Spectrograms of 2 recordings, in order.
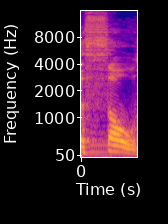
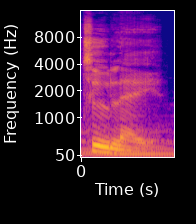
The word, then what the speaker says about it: Thule: secret society within germany called the thol society sometimes alternatively pronounced tulay that had sub-factions within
